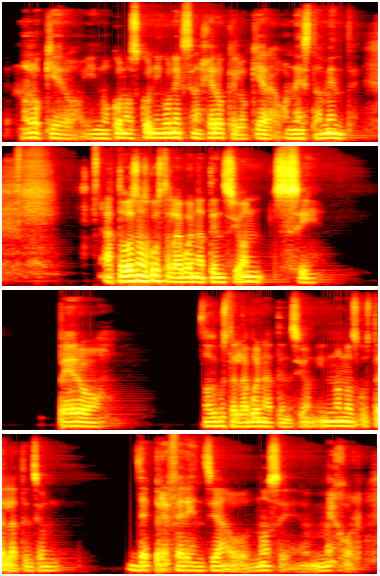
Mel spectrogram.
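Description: In a Monterrey accent, a man speaks at a medium pitch with fairly even intonation. He leaves long, frequent pauses against a quiet background. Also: moderate pace. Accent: Monterrey (regio) Spanish. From Germany. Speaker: YouTuber. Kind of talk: casual monologue to camera. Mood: earnest, somewhat upset.

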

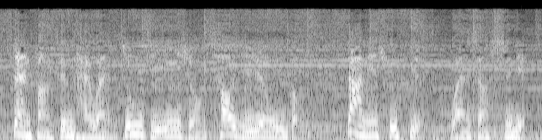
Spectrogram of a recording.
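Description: Over clear music in the background, a man talks at a moderate pace with lively intonation. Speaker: singer and guest narrator. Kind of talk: TV promo read. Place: studio.

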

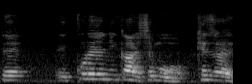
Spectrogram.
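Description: The voice heard is a man's. A light layer of background noise is present. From Kansai, Japan. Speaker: labor union representative. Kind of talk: informal talk on a labor case. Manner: rambling, many fillers. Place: office.

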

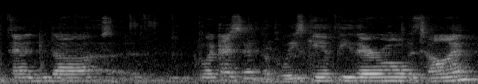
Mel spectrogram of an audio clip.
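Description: A man with a high pitch speaks at a very slow pace and fairly even intonation. Noticeable background noise and audible room echo surround him. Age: 60s. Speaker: local official at council meeting. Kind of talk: public meeting discussion.

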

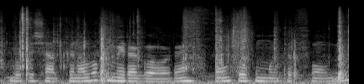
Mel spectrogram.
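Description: Loud background noise fills the recording. The voice is a man's. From Ceará, Brazil. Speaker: cruise ship crew member. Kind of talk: casual vlog talk to camera. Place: bathroom. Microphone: phone near.

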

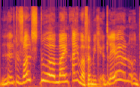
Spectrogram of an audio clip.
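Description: Moderate-paced speech from a man in a put-on character voice. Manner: sly, mocking, gruff.

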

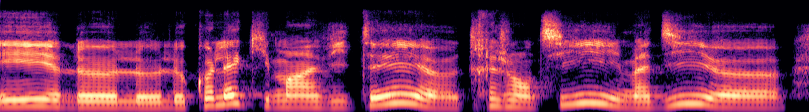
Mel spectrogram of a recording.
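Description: Over a quiet background, a woman talks with a dark, mellow tone and lively intonation. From Algeria. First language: Arabic and Kabyle (speaking French). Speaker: academic researcher; speaker. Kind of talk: academic talk at round table. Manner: hesitant, many fillers. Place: meeting room. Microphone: handheld.

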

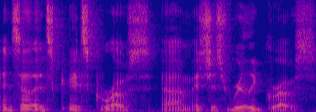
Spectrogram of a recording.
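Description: Very slowly, a man speaks in a very deep, low voice with vocal fry and a bright, sharp tone, his pitch varying in an ordinary way. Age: 20s. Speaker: vlogger. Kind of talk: vlog monologue. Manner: halting, many fillers and repetitions. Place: home room. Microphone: phone near.

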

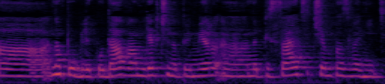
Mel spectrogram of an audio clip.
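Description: The voice is somewhat breathy. Room echo is audible. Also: woman. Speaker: astrology teacher. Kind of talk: lecture. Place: home room. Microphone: phone near.

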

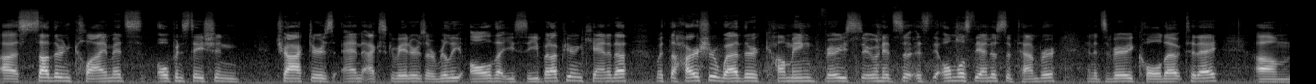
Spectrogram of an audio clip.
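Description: Delivered at a fairly quick pace, the flat, monotone speech sounds dry with no echo over light background noise. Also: man. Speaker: equipment dealer salesperson. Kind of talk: product explainer talk. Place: street. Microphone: lapel.

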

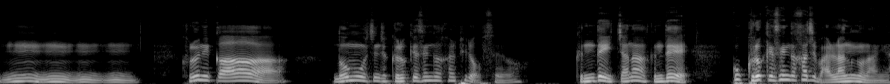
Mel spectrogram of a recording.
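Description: Very wide pitch swings at a moderate pace, in a very clean recording with a silent background. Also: man, fairly high pitch for a man. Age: 20s. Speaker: gaming streamer taking viewer calls. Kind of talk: casual chat.

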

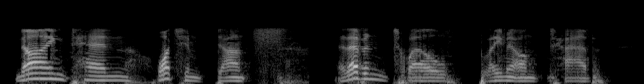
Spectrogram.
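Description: In a put-on character voice, a female-sounding speaker talks very slowly at a middle pitch with a grumpy tone. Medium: audio drama. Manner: grumpy, sarcastic; sing-song taunting while counting.

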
